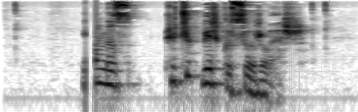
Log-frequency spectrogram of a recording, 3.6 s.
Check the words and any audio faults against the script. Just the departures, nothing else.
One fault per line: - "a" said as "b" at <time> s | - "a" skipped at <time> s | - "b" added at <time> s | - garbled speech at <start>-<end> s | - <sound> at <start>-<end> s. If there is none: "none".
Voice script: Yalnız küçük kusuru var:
- dropout at 0.8-1.0 s
- "bir" added at 2.0 s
